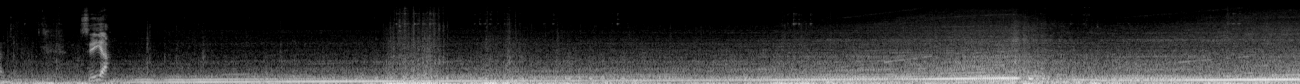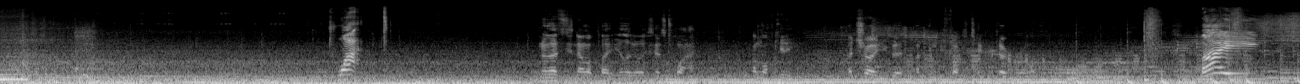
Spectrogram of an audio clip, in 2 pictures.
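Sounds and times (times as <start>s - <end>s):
car engine pulling through gears: 0.0s - 24.2s.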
